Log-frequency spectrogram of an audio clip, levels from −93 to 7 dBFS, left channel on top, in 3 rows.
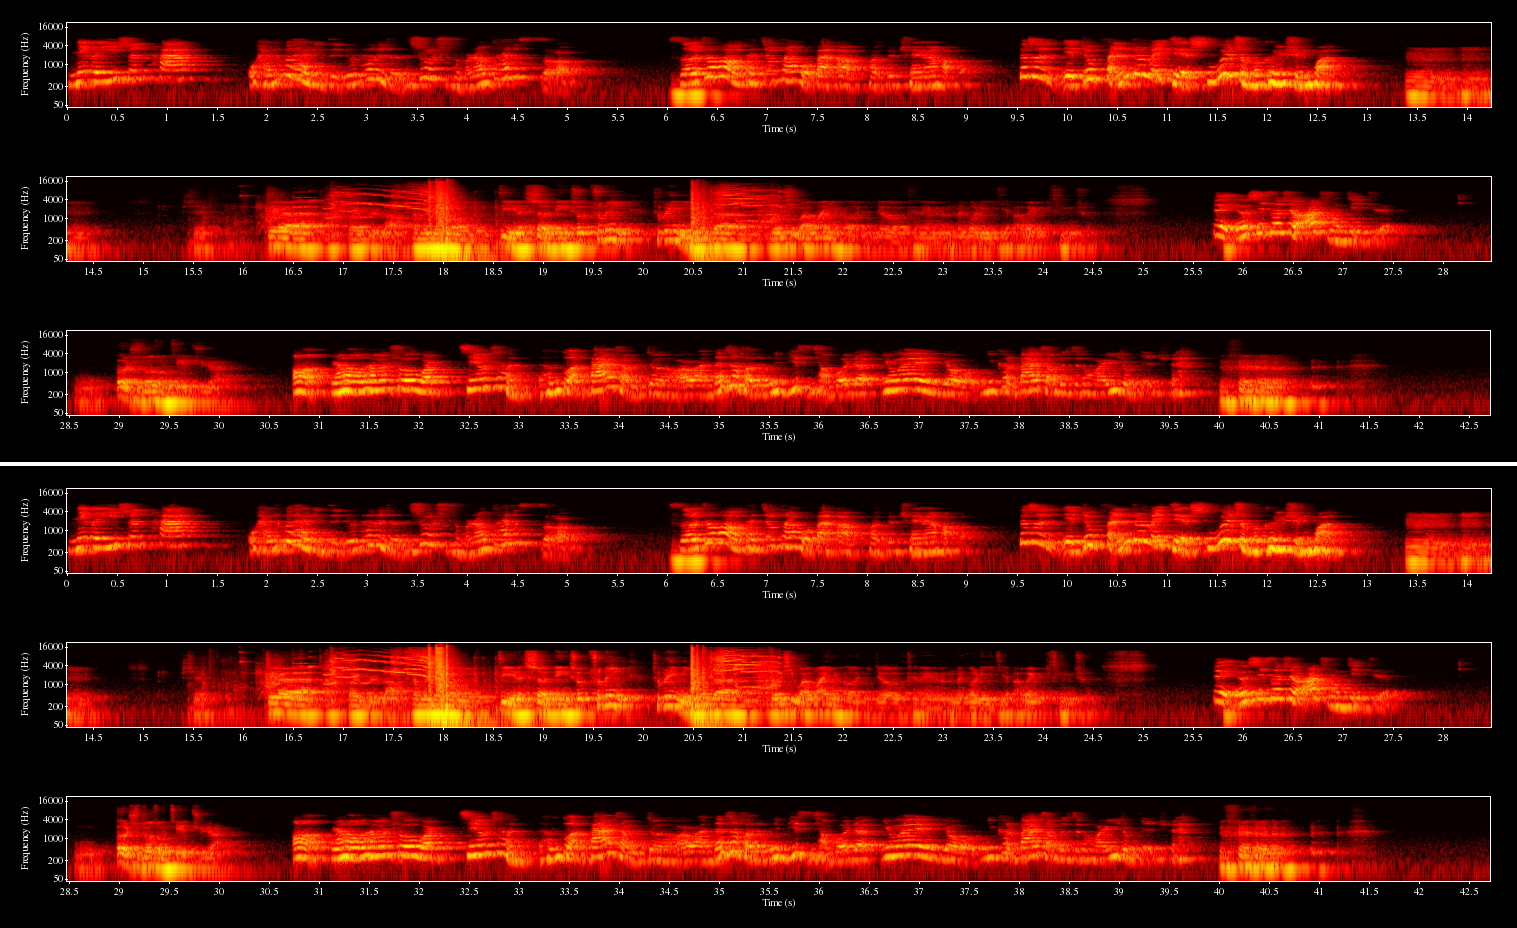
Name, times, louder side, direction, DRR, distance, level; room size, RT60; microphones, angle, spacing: voice 1, 0.0-1.2 1.8-5.1 6.1-9.0 9.5-12.7 25.7-27.5 30.7-39.7, left 1 dB, 5° left, 0.7 m, -32 dB
voice 2, 13.4-14.5 15.4-15.7 16.2-25.0 28.6-30.1 40.0-41.6, equal, 65° right, 0.9 m, -34 dB
sound 1, 15.5-19.1 20.5-21.4, right 7 dB, 35° right, 0.4 m, -33 dB
9.0 x 3.3 x 6.4 m
head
